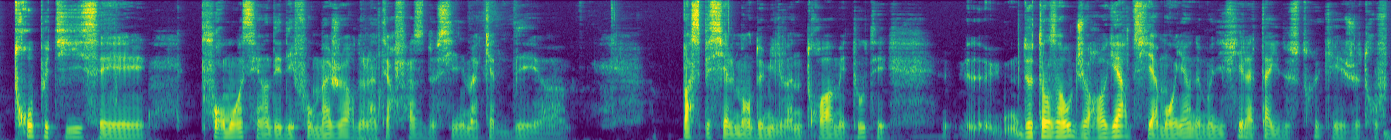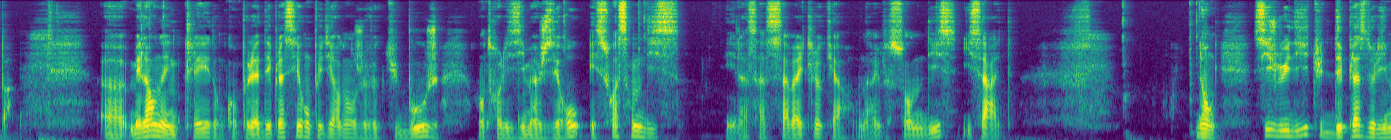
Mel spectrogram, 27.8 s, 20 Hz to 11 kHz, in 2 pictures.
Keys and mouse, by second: 15.5-19.5 drag, 20.3-25.1 drag, 25.8-27.2 drag.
